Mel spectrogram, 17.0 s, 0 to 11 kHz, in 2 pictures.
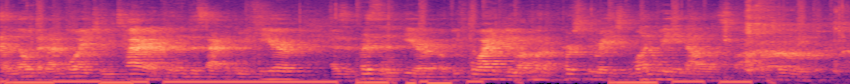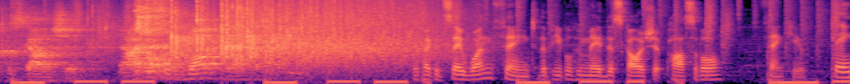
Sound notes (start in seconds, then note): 11.1 applause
